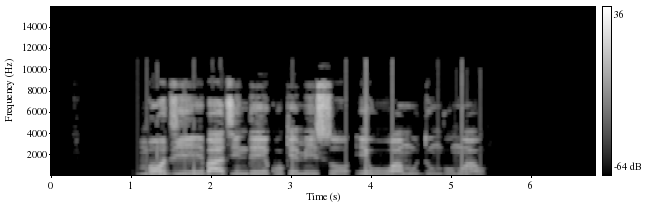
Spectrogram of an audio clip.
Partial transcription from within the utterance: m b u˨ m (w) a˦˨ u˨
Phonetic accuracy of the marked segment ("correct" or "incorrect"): correct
